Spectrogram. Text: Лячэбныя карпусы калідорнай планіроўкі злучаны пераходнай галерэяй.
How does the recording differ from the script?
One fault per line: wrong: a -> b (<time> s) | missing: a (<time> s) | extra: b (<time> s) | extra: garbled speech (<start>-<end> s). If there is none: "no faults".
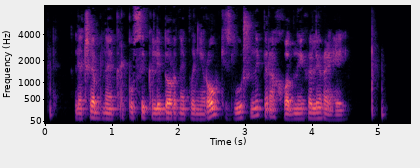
no faults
